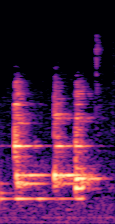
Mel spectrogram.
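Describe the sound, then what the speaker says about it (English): A mobile phone ringtone goes off nearby, playing three bright electronic melodic bursts in quick succession, clear and fairly loud against a quiet room with no talking. "Forgive me, my phone has gone"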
